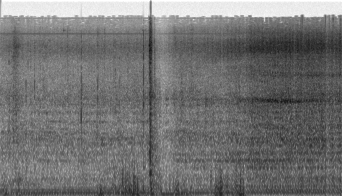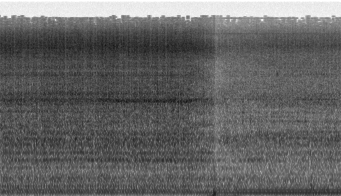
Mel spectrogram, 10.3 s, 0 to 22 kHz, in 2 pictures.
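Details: December 1985 Nissan Hardbody King Cab SE, VG30i V6, 5-speed manual, 4x4, 160,030 miles, 2" catback and turbo muffler, warmed up at idle: light quick tick seeming to come from the exhaust side, usually louder; owner wonders about oil pressure, source unknown.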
